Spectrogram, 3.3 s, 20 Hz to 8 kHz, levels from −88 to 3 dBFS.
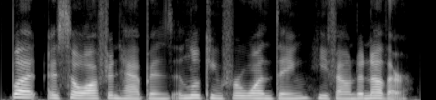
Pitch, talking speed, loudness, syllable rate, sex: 200 Hz, 240 wpm, -18 LUFS, 6.5 syllables/s, female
